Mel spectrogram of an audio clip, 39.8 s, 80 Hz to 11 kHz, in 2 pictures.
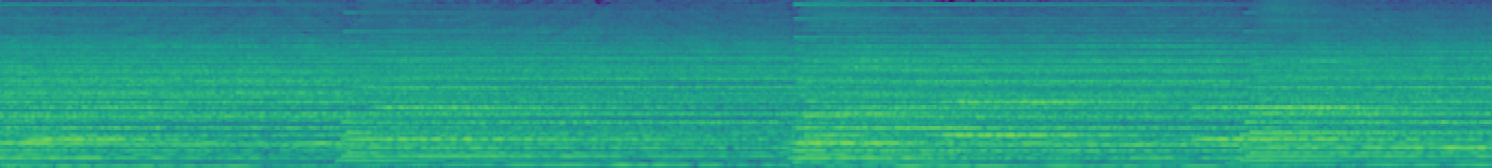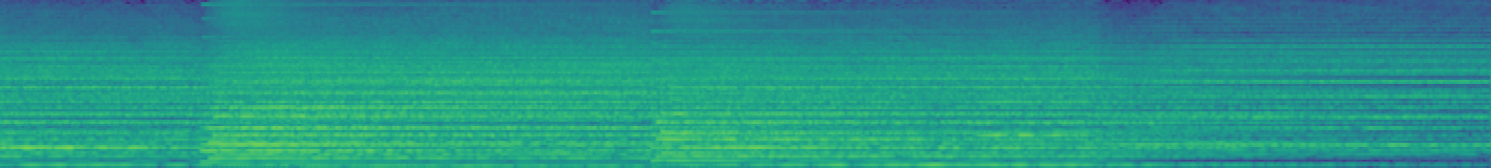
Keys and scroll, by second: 0.1 z, 3.4 Return, 7.5-8.3 typing, 9.6 Return, 16.7 Return, 25.8 a, 32.0 z, 35.5 a, 39.5 z.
